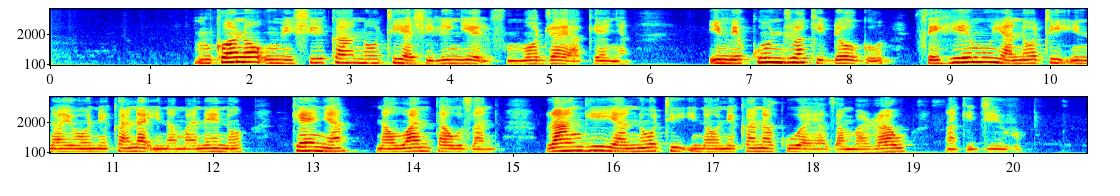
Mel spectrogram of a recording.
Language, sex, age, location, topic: Swahili, female, 25-35, Kisii, finance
